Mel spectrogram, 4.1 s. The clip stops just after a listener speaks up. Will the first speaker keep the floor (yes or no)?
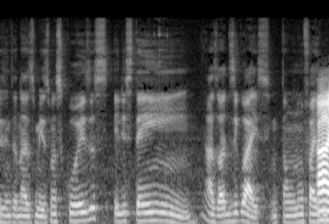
no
